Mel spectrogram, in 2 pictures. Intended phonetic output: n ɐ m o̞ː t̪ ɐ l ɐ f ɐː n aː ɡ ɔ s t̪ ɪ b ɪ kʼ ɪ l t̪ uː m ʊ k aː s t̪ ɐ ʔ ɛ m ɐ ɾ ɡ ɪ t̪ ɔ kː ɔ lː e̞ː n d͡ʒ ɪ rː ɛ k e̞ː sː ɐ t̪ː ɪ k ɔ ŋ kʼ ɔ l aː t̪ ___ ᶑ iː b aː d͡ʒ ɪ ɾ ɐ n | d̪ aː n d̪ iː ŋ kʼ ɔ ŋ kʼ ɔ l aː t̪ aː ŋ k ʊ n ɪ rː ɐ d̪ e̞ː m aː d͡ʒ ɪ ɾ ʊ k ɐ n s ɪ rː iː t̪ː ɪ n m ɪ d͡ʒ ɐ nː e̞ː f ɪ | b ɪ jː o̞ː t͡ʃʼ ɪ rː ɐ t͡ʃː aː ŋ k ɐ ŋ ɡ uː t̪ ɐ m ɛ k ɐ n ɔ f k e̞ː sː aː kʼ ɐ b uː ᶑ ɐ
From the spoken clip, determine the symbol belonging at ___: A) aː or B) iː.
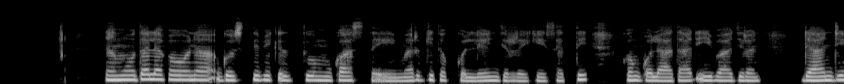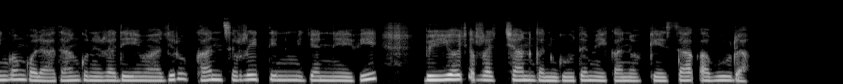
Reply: A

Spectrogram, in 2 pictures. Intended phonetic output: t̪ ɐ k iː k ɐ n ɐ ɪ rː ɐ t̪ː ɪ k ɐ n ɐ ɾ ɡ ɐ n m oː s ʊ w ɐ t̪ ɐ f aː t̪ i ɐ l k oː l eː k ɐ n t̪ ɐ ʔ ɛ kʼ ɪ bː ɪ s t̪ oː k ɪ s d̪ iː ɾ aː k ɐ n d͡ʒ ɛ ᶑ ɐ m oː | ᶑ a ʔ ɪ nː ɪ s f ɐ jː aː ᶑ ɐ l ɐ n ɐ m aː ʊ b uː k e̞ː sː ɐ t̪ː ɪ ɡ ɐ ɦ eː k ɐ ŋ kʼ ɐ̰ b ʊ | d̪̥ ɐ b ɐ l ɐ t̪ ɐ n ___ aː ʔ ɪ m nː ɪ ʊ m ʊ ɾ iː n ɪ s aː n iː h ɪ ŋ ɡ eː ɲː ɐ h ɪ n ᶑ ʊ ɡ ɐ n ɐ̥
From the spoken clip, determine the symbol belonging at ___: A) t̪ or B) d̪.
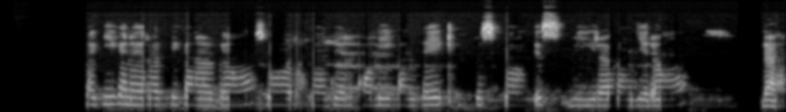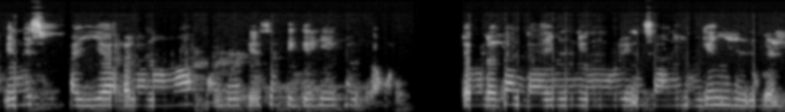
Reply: B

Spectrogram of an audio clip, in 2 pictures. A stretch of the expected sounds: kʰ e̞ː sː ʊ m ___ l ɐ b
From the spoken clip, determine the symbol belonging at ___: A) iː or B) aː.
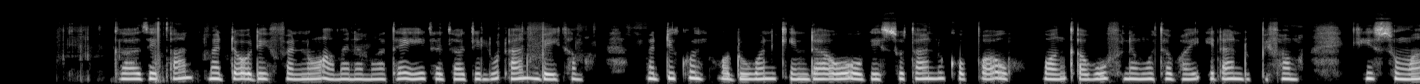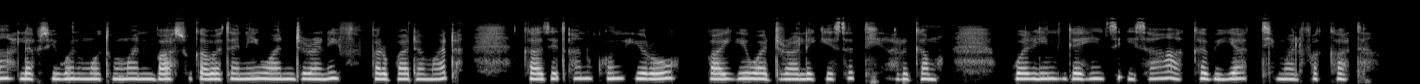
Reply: B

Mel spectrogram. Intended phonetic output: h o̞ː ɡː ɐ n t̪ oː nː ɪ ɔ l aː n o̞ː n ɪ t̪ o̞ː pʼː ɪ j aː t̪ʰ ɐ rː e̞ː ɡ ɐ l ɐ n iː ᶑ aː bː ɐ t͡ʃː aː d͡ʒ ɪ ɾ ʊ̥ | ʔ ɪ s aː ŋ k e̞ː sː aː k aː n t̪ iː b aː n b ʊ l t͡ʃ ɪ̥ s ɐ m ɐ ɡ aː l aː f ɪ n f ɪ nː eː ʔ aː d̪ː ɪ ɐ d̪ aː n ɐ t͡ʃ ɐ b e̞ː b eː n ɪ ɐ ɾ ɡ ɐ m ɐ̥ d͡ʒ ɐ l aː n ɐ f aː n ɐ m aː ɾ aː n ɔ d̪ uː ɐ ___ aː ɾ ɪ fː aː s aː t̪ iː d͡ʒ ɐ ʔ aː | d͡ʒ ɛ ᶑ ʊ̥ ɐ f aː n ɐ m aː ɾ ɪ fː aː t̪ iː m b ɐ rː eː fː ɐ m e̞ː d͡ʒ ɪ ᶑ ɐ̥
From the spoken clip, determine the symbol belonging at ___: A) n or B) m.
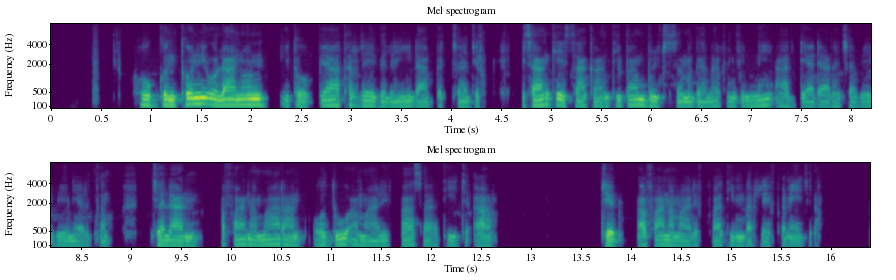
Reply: B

